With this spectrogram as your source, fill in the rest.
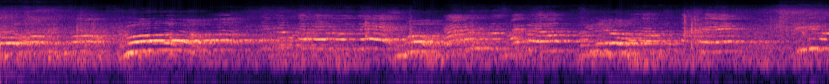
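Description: Several men talk and shout with animation nearby in a large echoing rink.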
